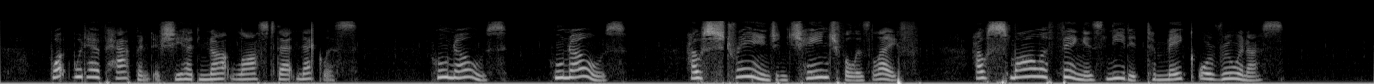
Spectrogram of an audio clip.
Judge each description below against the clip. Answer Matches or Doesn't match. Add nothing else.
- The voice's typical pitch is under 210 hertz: Doesn't match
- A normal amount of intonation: Doesn't match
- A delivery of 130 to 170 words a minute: Matches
